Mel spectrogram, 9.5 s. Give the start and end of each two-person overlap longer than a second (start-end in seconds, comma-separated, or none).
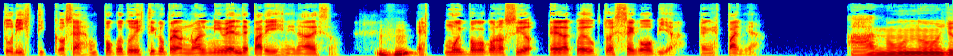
none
